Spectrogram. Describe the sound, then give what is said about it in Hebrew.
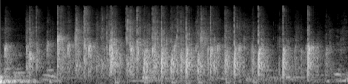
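A crowd applauds steadily for a few seconds, many hands clapping in a dense, crackling patter that stays fairly loud throughout, with faint voices murmuring underneath. “על מה מחיאות כפיים אני לא יודע, תאמין לי.”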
